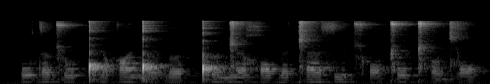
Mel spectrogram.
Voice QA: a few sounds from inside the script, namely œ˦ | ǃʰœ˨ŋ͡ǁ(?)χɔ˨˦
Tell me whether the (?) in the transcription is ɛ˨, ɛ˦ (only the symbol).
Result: ɛ˨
